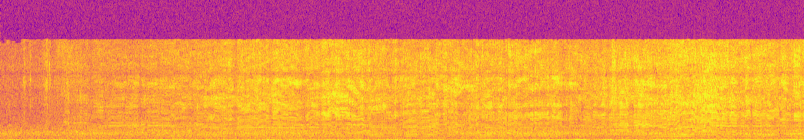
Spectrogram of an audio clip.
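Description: A bee buzzing in flight, a steady hum whose pitch wavers slightly, over a low rumble.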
